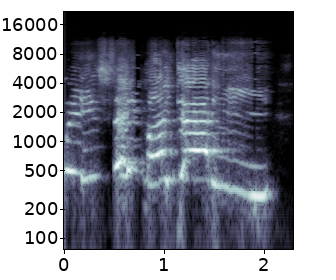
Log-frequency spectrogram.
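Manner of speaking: acted, very high crying-out voice. Retelling an anime scene where Shirahoshi cries out: Shirahoshi crying out. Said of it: "Shirahoshi's crying out, like".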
